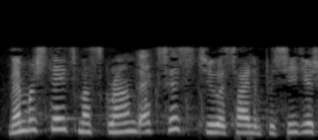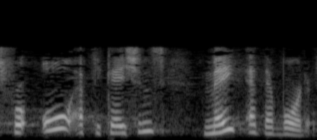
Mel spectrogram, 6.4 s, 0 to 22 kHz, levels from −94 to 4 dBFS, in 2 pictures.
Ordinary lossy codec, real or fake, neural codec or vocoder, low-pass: none; real; none; 5.4 kHz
